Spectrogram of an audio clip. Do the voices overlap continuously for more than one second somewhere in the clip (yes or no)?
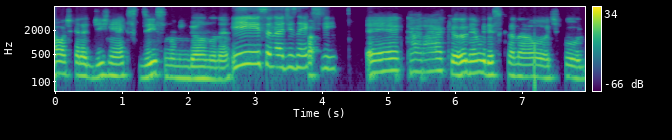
no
